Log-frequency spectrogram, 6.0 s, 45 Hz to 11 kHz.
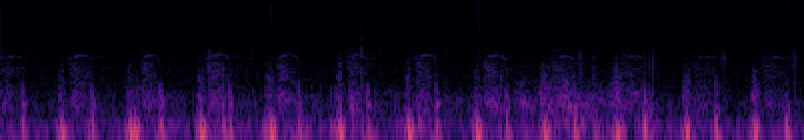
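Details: Phone recording of a person with a damaged heart, on a day it wasn't pumping effectively: a fast, regular heartbeat near 115 a minute with a loud blowing whoosh filling the gaps between beats, a loud heart murmur.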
